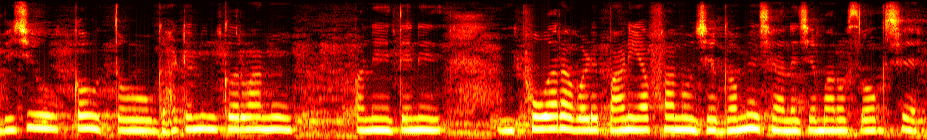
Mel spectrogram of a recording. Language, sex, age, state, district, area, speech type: Gujarati, female, 18-30, Gujarat, Kutch, rural, spontaneous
